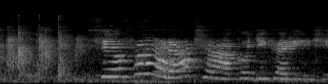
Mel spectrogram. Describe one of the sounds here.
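A woman reads aloud through a microphone.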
